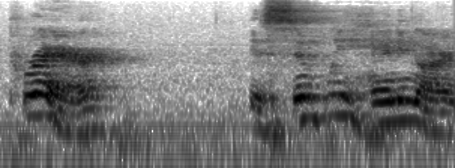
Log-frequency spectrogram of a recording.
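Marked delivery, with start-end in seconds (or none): none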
